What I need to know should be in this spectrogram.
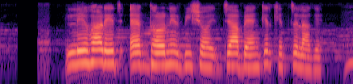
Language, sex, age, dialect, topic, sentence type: Bengali, female, 25-30, Standard Colloquial, banking, statement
